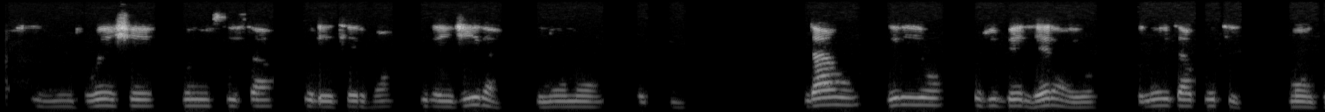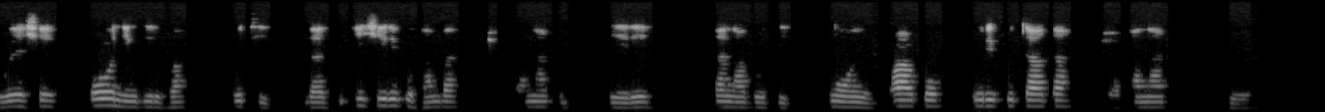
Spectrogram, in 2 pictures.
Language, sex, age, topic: Ndau, female, 36-49, health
